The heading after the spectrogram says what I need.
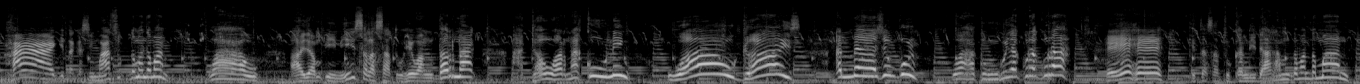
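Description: A vlogger giving excited outdoor commentary while wading in a muddy pond, full of chanted exclamations and constant calls to the viewers, dropping to a hush when asking for quiet. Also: mid-range voice, moderate pace, faint music behind. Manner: keeps addressing viewers as "guys" and "friends". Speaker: fishing and animal-catching vlogger.

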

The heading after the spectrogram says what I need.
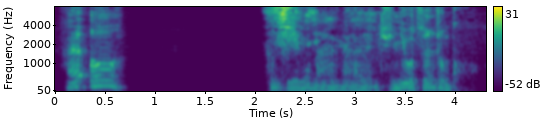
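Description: A man playing a proud, jealous, domineering husband in a short melodrama, with a husky voice. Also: medium pitch, big pitch swings, moderate pace, darkish tone. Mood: jealous anger. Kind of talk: melodramatic short-drama acting.

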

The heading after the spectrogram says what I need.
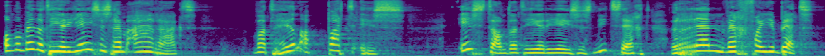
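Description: A woman preaching a sermon at a women's conference, lively and joking, talking casually and acting out the people she quotes. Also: high voice, a little slow. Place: church conference hall.

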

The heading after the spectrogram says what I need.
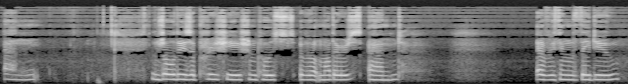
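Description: Slow, tearful young woman, as if after crying. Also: on the high side, monotone, dark tone, no echo. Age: young adult. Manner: halting, slow, with long pauses. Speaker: vlogger. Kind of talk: confessional vlog, casual talk. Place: small dim room indoors. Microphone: phone held close.

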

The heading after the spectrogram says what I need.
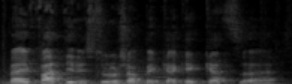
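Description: A young man with an Italian accent giving excitable, swear-laden commentary while playing a co-op game. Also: a little high, rapid-fire. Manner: excitable, swears, jumps between loud outbursts and mutters. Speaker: gaming YouTuber. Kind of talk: casual gameplay commentary.

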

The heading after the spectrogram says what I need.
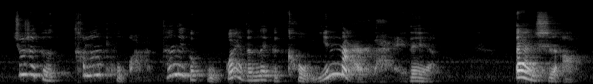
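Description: Lively woman with a twang. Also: fairly low pitch, vocal fry, slight background noise. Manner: lively, chatty, colloquial, with frequent hesitations. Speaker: political commentator. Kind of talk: casual spoken commentary. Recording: roomy echo.

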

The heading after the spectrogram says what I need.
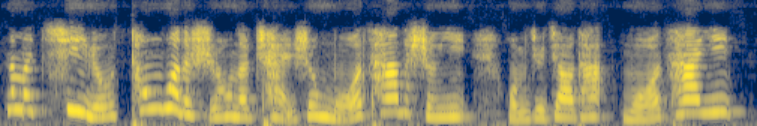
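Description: A woman with a high, animated voice teaches a phonetics class. She explains each point patiently, with drawn-out particles like a teacher at the board. The recording sounds dull and lo-fi. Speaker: English teacher.

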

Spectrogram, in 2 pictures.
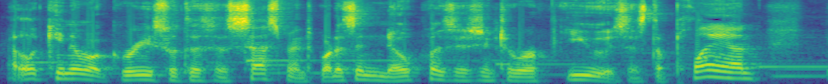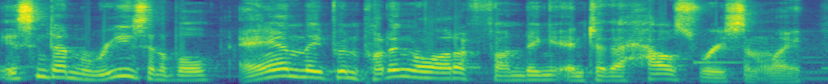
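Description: A young man narrates a game lore recap, casual in tone but clearly scripted, and he moves at a quick pace. His voice sits mid-pitch and bounces lively up and down, peppered with dry, slangy, irreverent comments, while faint guitar plays in the background.

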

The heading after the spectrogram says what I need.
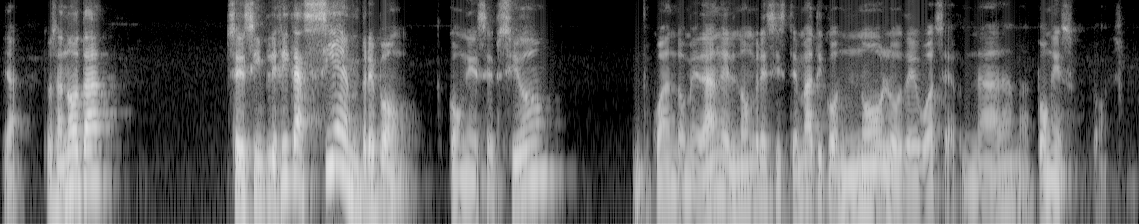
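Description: A man's voice: mid-range voice, sing-song, measured pace. An older man with a Peruvian Spanish accent teaching a chemistry class, asking students questions and answering them himself. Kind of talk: classroom lecture.

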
